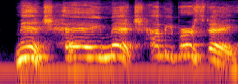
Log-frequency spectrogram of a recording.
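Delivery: very high, cheerful, cheering call. Billy arrives on his bike with a card for mitch, cheering. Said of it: "Billy cheered".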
